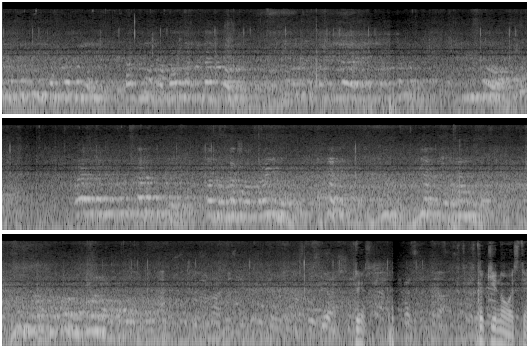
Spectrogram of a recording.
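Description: A crowd of men chants loudly in unison outdoors.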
